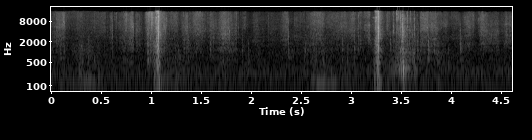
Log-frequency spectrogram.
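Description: Metal latches on a case snap open with sharp clicks.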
